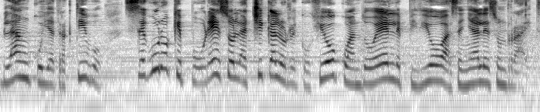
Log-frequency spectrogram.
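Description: Music in the background behind a woman's fairly slow delivery. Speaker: radio drama narrator. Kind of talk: horror story narration for radio.

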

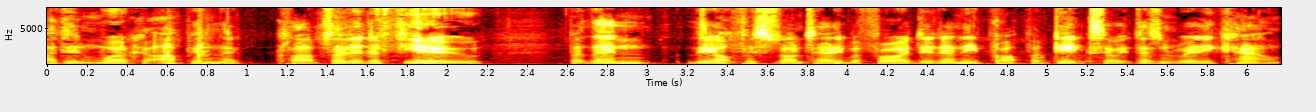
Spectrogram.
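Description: Fairly quick and fairly even in intonation, a man talks in a dry sound with no echo. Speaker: guest comedian. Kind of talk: interview answer. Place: studio. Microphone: studio mic.

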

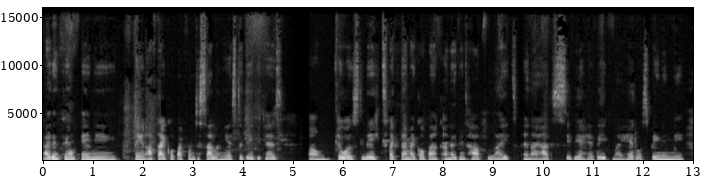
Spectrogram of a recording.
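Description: With a Nigerian accent, a woman speaks at a fairly slow pace. The sound is dry with no echo, and the background is quiet. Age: 20s. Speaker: vlogger, nursing student; vlogger. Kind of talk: casual vlog talk to camera. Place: home room. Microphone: phone near.

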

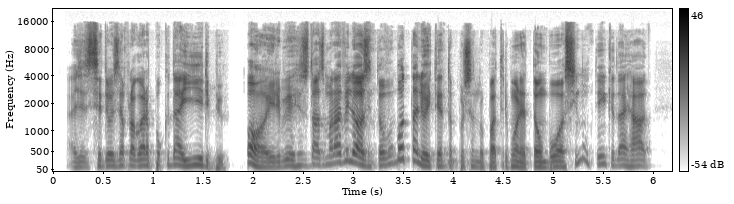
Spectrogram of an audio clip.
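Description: A man rattles along very fast with lively intonation, the background around him quiet. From Curitiba, Paraná, southern Brazil; Paraná, Brazil. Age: 30s. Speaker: investor and finance content creator; finance content creator. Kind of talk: casual interview chat. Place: studio. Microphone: studio mic.

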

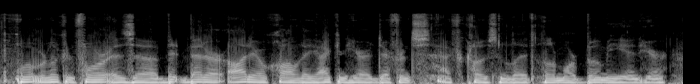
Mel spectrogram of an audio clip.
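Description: With a very deep, low pitch, a man talks at a fairly quick pace with hardly any pauses and fairly even intonation. Light background noise can be heard. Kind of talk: casual equipment test narration. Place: street. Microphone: helmet.

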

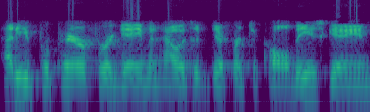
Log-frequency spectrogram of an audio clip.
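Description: A man with a medium-pitched voice and ordinary pitch variation speaks in a plain, everyday voice. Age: 30s. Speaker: play-by-play announcer. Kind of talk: interview.

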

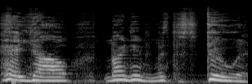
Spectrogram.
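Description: Someone uses a put-on character voice at a middle pitch and a moderate pace. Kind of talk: friendly, casual.

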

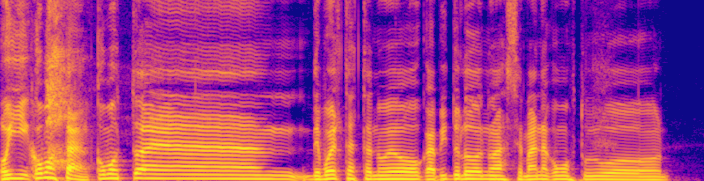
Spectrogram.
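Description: A man with a Chilean accent speaks at a fairly quick pace with hardly any pauses, in a fairly high pitch. His intonation is fairly even, and the background is quiet. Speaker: podcast co-host. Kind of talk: casual chat. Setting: studio. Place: studio. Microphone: studio mic.

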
